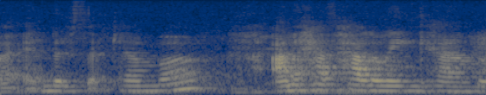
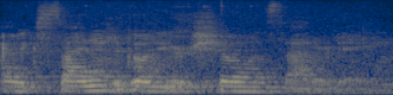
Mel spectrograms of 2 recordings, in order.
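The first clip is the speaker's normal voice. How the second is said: put-on American accent. Speaker repeats the other person's sentence, imitating that person's accent. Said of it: "Let me try and do your voice".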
